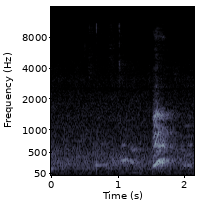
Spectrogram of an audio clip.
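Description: A pause with a faint brief voice, then one short, abrupt spoken word, 'ma?' (Hebrew for 'what?'), near the end.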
